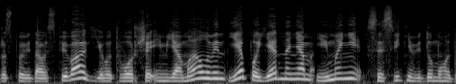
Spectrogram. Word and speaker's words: Меловін: Костянтин Бочаров часто просить журналістів та шанувальників називати його лише псевдонімом Меловін. І просить ставити наголос правильно. На перший склад.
